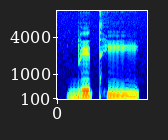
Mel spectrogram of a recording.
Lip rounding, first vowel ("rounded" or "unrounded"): unrounded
